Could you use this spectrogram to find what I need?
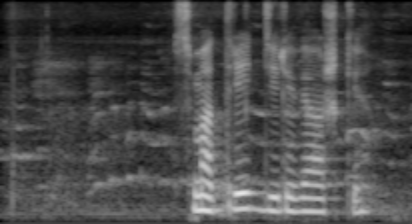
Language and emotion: Russian, neutral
